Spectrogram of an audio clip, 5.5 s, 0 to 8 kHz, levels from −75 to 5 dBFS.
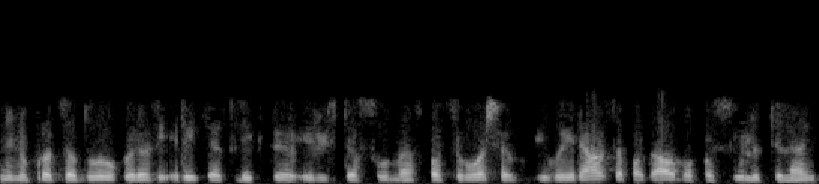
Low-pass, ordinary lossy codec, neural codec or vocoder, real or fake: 7.2 kHz; MP3, 24 kbps; none; real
